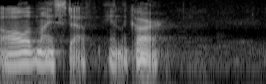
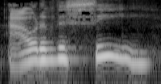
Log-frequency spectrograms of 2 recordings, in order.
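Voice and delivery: ordinary delivery

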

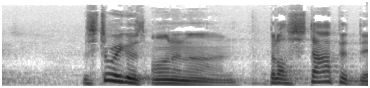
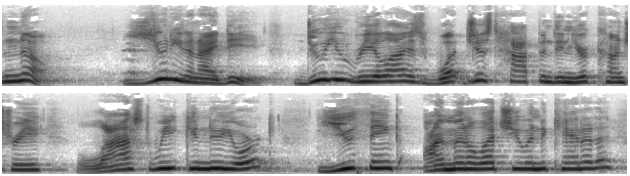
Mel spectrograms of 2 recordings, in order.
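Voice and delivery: mock-incredulous guard, rising higher and louder; retold indignant scolding; 6 semitones higher, 4 dB louder than usual. Border guard refusing a kid without passport, indignant scolding. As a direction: build to a loud, high-pitched dressing-down.

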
